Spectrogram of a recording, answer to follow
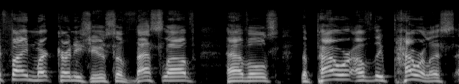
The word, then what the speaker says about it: Václav Havel: I guess it's pronounced Václav Havel.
